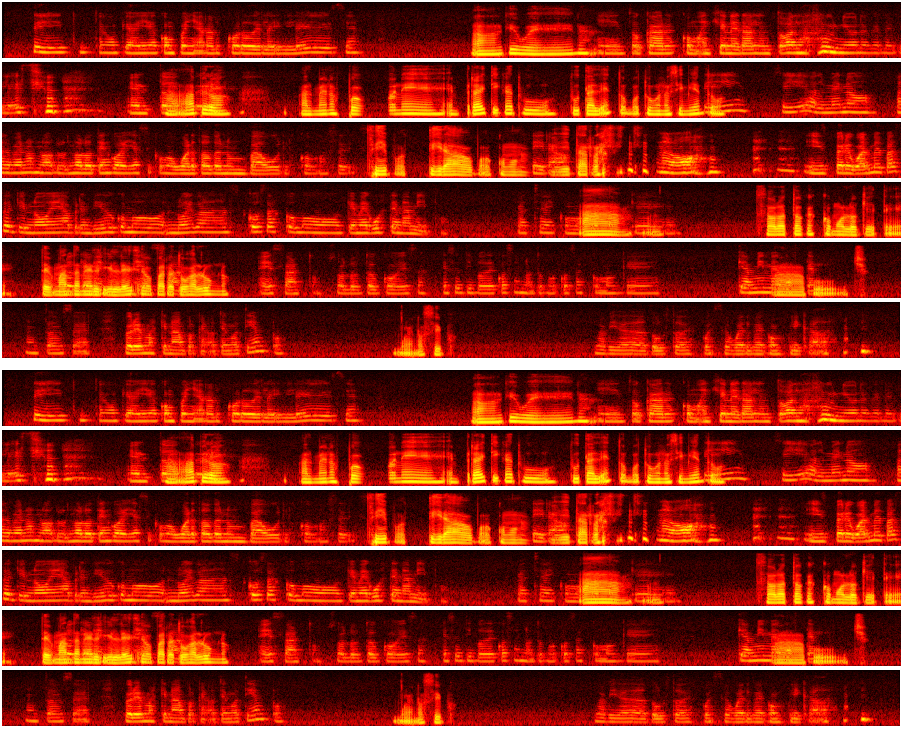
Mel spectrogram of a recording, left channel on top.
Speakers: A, on the left; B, on the right.
A: Sí, tengo que ahí acompañar al coro de la iglesia.
B: Ah, qué buena.
A: y tocar como en general en todas las <laughs> reuniones de la iglesia. Entonces,
B: Ah, pero al menos po- pones en práctica tu, tu talento, po, tu conocimiento.
A: sí,
B: po.
A: sí, al menos, al menos no, no lo tengo ahí así como guardado en un baúl, como se dice,
B: Sí, pues tirado, pues como
A: tirado.
B: mi guitarra. <laughs>
A: No, <laughs> y, pero igual me pasa que no he aprendido como nuevas cosas como que me gusten a mí, po, ¿cachai? Como
B: Ah,
A: cosas que,
B: mm, solo tocas como lo que te, te mandan
A: lo que
B: en
A: me,
B: la iglesia
A: exacto.
B: o para tus alumnos.
A: Exacto, solo toco esas, ese tipo de cosas, no toco cosas como que, que a mí me
B: Ah,
A: gusten.
B: pucha.
A: Entonces, pero es más que nada porque no tengo tiempo.
B: Bueno, sí.
A: La vida de adulto después se vuelve complicada. <laughs>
